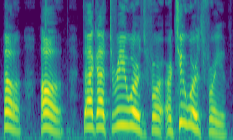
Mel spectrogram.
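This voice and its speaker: A woman's voice: high-pitched, expressive, unhurried, no echo, clean studio sound. An American woman hosting a livestream reaction, chatting and ranting casually in blunt, sweary, folksy slang. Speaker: reaction video host. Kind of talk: casual livestream rant and chat.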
